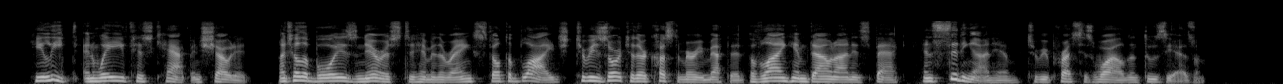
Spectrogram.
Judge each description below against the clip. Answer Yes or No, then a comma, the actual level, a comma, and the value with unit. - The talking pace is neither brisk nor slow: Yes, average, 190 wpm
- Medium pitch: No, low, 130 Hz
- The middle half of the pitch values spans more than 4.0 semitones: Yes, average, 5.3 semitones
